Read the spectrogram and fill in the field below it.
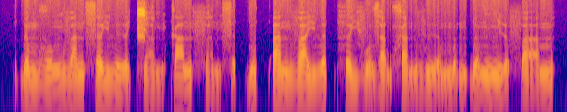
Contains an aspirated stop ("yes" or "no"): no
